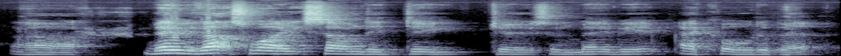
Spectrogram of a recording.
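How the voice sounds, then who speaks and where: A man co-hosting a live online show, teasing and laughing through quick banter. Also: on the high side, mellow, roomy sound.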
